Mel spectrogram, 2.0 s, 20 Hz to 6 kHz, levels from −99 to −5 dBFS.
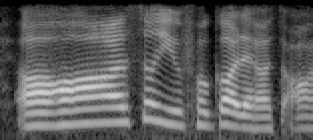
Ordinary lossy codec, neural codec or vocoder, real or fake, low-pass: none; codec, 16 kHz, 0.8 kbps, ZipCodec; fake; 5.4 kHz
